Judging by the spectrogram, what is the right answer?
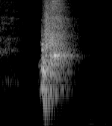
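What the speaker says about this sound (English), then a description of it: "Sneeze coming, sneeze incoming." A single loud human sneeze, close and sudden, in a short breathy burst before quiet.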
